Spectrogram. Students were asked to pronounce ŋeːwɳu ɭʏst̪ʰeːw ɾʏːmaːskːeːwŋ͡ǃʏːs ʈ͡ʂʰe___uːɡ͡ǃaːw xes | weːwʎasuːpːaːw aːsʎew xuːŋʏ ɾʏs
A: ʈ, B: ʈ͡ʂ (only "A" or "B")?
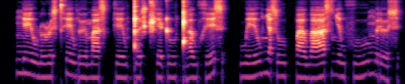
A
